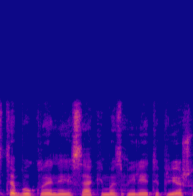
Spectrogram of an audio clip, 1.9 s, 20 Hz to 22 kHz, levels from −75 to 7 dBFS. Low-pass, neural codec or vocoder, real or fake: 10.8 kHz; none; real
